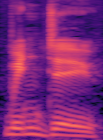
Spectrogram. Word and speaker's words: Window: Tarot and uh Windo, how do you say his name? Is it Wu? Wind deu, whatever his name is, but however you say it, um he's used these as uh Window. Say it like that.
